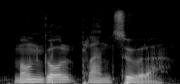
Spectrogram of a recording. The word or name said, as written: Mongolplanzura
